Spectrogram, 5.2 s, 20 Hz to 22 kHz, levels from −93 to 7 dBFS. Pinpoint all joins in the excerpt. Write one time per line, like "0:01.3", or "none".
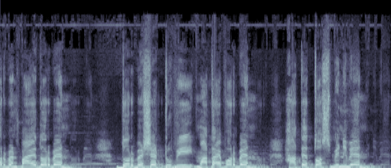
none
